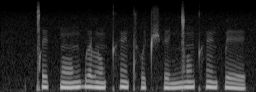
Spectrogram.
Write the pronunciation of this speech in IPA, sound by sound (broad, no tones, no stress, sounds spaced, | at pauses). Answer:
ǀ e k͡p õ ɡ͡b ə l õ kʰ ẽ tʰ ʊ t͡ʃʰ e ŋ͡ǀ õ kʰ ẽ k͡p e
